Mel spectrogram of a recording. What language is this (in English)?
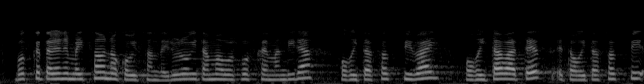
Basque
